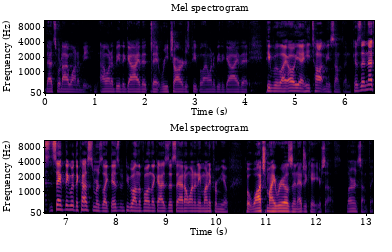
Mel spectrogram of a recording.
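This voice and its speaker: At a very fast pace, a man speaks at a medium pitch in a very clean recording with a silent background. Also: ordinary pitch variation, big swings in loudness. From Massachusetts. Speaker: digital marketing company founder. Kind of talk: casual interview.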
